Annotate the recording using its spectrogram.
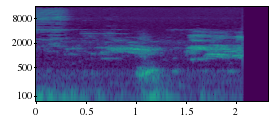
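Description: Faint bird-like animal calls, twice, one in the first second and one near the end, over a steady low hum.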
